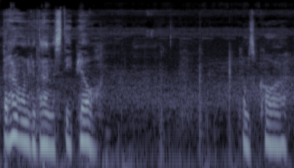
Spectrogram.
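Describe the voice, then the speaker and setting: Mellow-voiced man narrating a trail walk. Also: fairly high pitch, steady tone, unhurried, a little hiss or hum. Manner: chatty, grumbling remarks to himself. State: a little out of breath from walking uphill. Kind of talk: casual running commentary while walking. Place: outdoors on a wooded trail.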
